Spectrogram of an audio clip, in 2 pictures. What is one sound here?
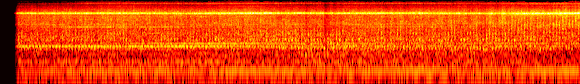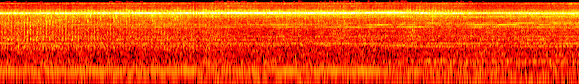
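A helicopter's engine and rotor roar loudly and steadily from inside the open cabin.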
